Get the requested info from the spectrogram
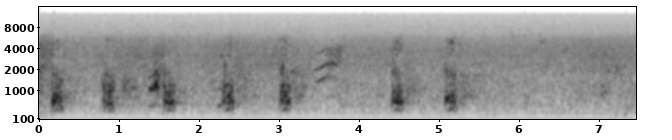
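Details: Rottweiler in 1994 at an ADRK Körung breed survey barking in a steady series of about seven short, punchy barks, with a brief rising whistle heard among them.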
